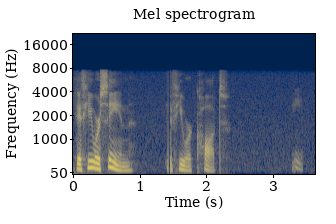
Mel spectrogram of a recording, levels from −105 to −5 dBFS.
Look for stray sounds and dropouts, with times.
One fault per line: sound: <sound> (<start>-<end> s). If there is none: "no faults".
sound: dropout (1.4-1.5 s)
sound: laugh (3.3-3.4 s)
